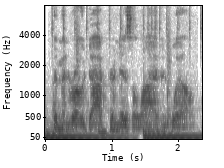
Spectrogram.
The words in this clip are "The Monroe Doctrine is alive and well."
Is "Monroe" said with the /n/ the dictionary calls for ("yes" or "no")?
yes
